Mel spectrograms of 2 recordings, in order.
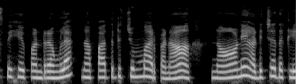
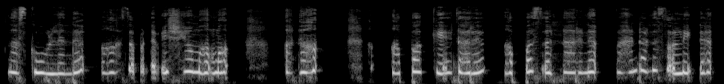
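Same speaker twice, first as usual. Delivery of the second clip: high, tearful pleading to her uncle; crying; 6 semitones higher than usual. Acted. Niece crying to her uncle about giving up basketball, tearful. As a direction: sob it out, voice breaking. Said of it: "முதல்ல அழுகையை நிறுத்து".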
